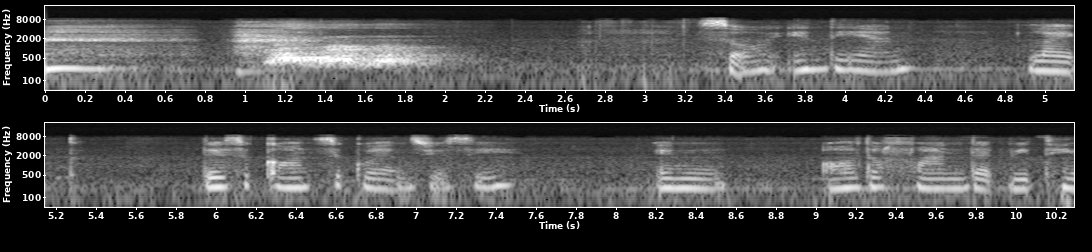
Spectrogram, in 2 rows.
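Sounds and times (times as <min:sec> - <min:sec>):
dog bark trailing into a whine: 0:01.1 - 0:02.1
speech: 0:03.4 - 0:07.6, 0:08.2 - 0:10.2.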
